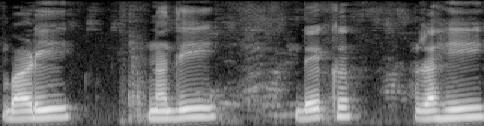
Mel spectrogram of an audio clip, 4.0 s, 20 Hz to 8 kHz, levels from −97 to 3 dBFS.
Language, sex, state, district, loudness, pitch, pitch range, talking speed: Hindi, male, Madhya Pradesh, Katni, -16 LUFS, 155 Hz, 140-170 Hz, 60 wpm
